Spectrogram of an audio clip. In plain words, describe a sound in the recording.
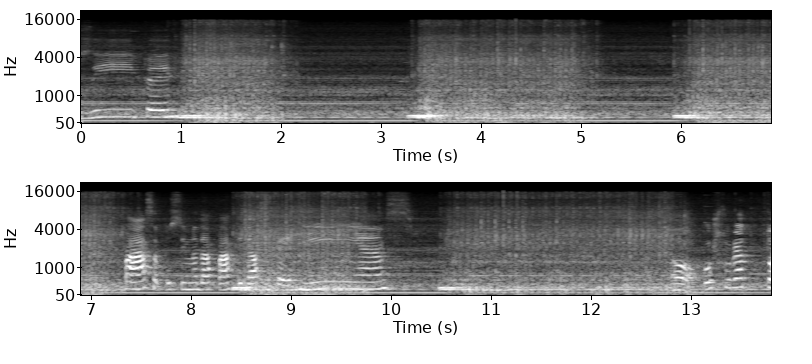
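A sewing machine whirs in short bursts of stitching.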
